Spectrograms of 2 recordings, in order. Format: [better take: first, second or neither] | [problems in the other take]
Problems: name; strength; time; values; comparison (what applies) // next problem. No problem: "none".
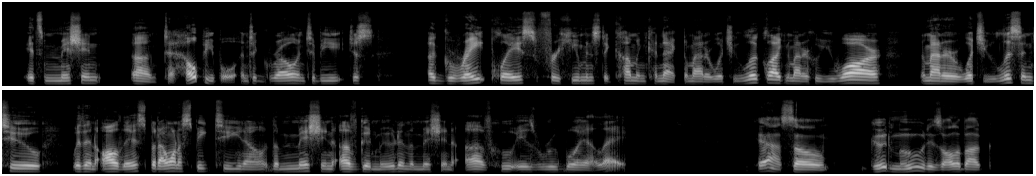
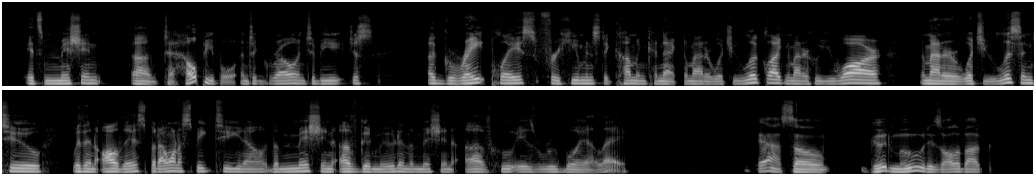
second | thin; very; fading below 400 Hz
